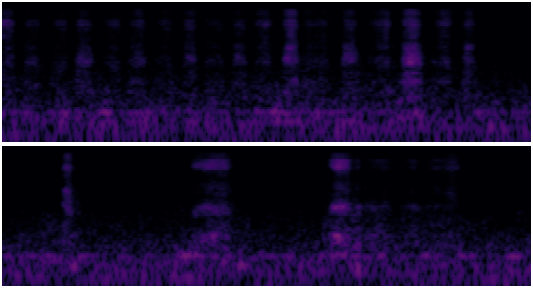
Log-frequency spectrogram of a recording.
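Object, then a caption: Charcoal pencil on mixed media sketchbook paper. A charcoal pencil rubs and scratches dark shading onto the page of a mixed media paper sketchbook lying flat on a wooden table, with the other hand resting on the book. A quick run of soft, bright, papery strokes fills the first half, then a few sparser, louder scrapes follow. The sound stays quiet throughout.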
